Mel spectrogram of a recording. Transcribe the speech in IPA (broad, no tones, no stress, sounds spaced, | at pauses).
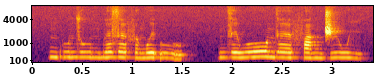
m b u n z uː m b ɛ z ɛ f ɛ ŋʷ e ʔ uː | n z e w oː n d ɛː f a n d͡ʒ ɨ w i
